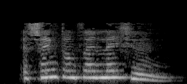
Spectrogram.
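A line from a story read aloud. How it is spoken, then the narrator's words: Woman calling out. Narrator (German): rief eine Frau mit weißem Dutt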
